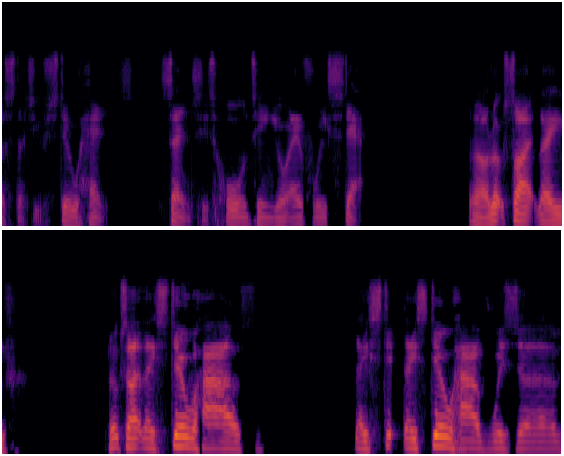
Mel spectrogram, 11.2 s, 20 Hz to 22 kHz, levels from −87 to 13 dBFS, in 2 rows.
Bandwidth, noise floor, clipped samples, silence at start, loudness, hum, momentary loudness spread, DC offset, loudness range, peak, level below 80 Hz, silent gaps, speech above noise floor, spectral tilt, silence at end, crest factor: 9 kHz; under -90 dBFS; under 0.1%; 0 s; -33 LUFS; none; 20 LU; under 0.1%; 13 LU; -12 dBFS; -78 dBFS; 1.08-1.15 s, 1.34-1.56 s, 3.68-4.60 s, 5.87-6.61 s, 8.23-9.05 s; over 56 dB; -5.5 dB/octave; 0 s; 22 dB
